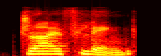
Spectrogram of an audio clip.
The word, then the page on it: trifling: Indian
